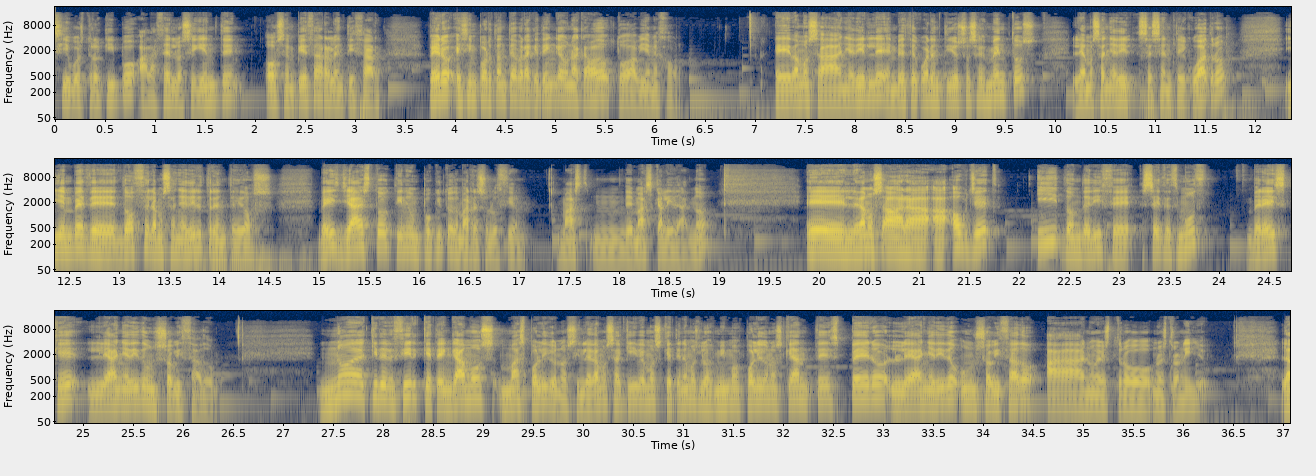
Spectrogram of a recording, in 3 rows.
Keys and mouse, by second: 9.8-12.1 drag, 13.0-14.9 drag, 21.6-24.2 drag, 30.4 click, 33.3 click.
